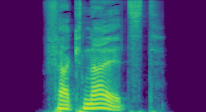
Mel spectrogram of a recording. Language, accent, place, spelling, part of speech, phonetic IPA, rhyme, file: German, Germany, Berlin, verknallst, verb, [fɛɐ̯ˈknalst], -alst, De-verknallst.ogg
- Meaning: second-person singular present of verknallen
